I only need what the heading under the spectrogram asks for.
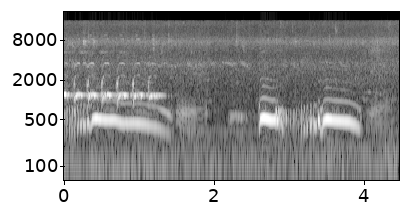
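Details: Local zebra dove singing vigorously as a lure bird, giving soft, rolling cooing notes, a drawn-out falling coo followed by shorter trilled coos with brief pauses between phrases.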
